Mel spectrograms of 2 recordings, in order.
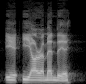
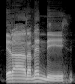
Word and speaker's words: Illarramendi: I mostly dislike David Moyes for his uh, butchered pronunciation of Asier Illarramendi. Uh, Iraramendi, if I yeah, that's that's Moyes.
